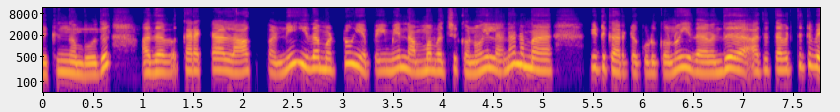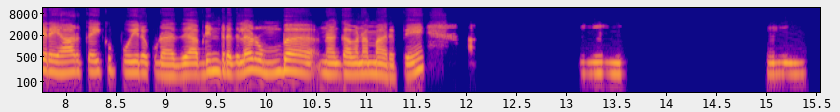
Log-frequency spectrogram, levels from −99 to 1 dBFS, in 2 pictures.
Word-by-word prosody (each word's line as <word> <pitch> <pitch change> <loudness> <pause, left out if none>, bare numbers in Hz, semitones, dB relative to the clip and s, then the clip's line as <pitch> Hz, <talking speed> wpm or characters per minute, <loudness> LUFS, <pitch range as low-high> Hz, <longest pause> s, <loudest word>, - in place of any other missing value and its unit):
இருக்குங்கும்போது, 170 - +1 0.4
அத 190 0 +3 0.2
கரெக்ட்டா 210 +1 +3
லாக் 195 +2 +1 0.2
பண்ணி 180 - +1
இதை 245 0 +4
மட்டும் 320 +10 +2
எப்பயுமே 205 +5 -3
நம்ம 200 +3 -1
வச்சுக்கணும். 195 0 -2
இல்லைன்னா, 235 +8 +1
நம்ம 250 -4 +5 0.6
வீட்டுக்காரர்கிட்ட 195 -9 -1
குடுக்கணும். 175 +7 -1
இதை 195 -4 0
வந்து, 215 +7 +5 0.3
அத 210 +1 -7
தவிர்த்துட்டு 265 +7 -3
வேற 200 - +2
யார் 185 0 0
கைக்கும் 195 +2 -5
போயிரக்கூடாது." 170 -4 -2
அப்படீன்றதுல 195 +2 0
ரொம்ப 190 +4 -1 0.4
நான் 170 +1 -1
கவனமா 170 0 0
இருப்பேன். 160 +5 -3 0.5
அ - - -9 1.1
ம். 175 -1 -6 1.4
ம். 170 0 -6
190 Hz, 115 wpm, -25 LUFS, 175-215 Hz, 1.4 s, நம்ம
